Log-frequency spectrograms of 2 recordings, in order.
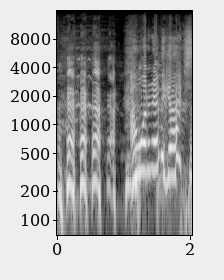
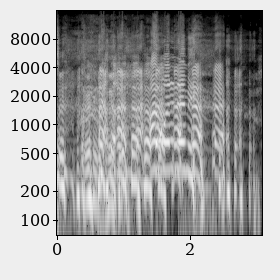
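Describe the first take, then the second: First: Put-on whining like a spoiled kid; whiny spoiled pouty drawl. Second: Long drawn-out laughing whine; whiny spoiled pouty drawl. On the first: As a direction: pout and drag the words out. Pouty plea for an award. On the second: Pretend. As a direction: stretch it out slowly in a whine. Repeats plea, laughing.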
